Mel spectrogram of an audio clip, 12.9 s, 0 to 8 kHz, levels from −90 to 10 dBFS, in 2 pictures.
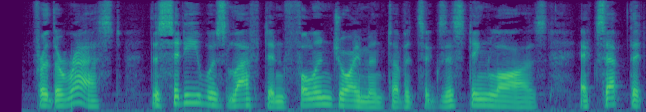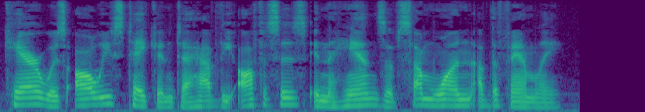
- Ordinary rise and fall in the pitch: Yes, average, 4.1 semitones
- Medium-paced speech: Yes, average, 155 wpm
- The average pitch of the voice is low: Yes, low, 115 Hz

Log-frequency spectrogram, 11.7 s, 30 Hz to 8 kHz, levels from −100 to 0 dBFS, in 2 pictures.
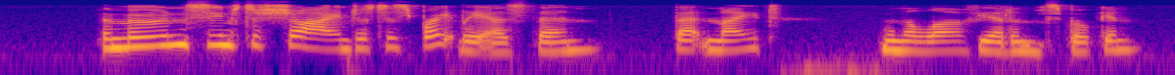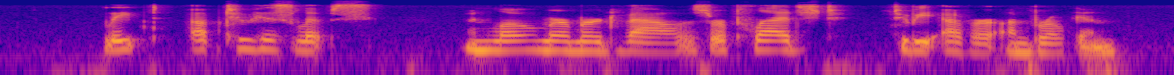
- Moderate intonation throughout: Yes, average, 4.1 semitones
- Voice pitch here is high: Yes, high, 195 Hz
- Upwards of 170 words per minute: No, average, 165 wpm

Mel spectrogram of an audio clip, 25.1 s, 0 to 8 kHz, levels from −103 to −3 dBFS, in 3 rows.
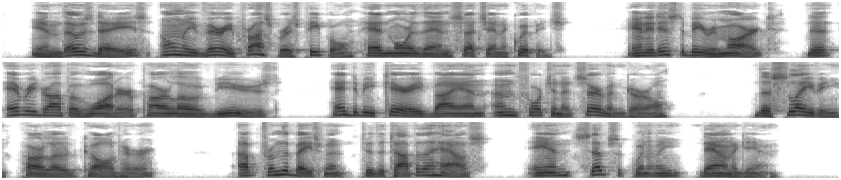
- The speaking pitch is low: Yes, low, 130 Hz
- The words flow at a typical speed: No, slow, 125 wpm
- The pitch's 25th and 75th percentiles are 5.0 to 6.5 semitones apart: Yes, wide, 5.5 semitones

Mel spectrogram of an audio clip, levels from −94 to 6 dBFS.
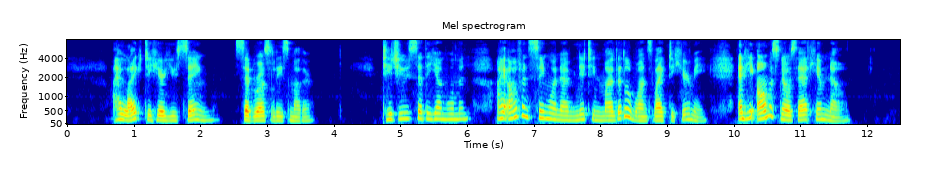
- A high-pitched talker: No, medium, 170 Hz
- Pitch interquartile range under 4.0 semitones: No, average, 5.3 semitones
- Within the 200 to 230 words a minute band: No, average, 170 wpm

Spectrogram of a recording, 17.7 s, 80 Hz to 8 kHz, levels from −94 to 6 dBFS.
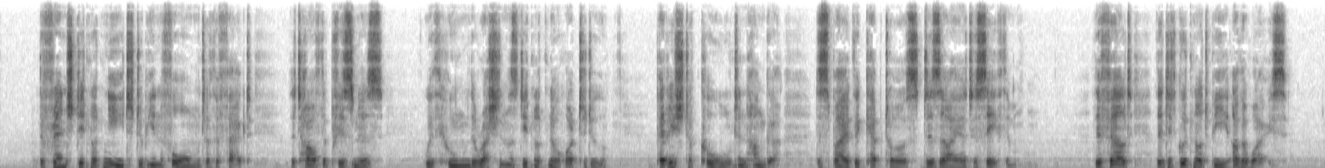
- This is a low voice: Yes, low, 120 Hz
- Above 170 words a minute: No, average, 145 wpm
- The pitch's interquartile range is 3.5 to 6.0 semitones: Yes, average, 4.2 semitones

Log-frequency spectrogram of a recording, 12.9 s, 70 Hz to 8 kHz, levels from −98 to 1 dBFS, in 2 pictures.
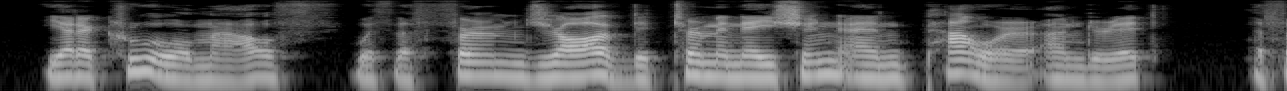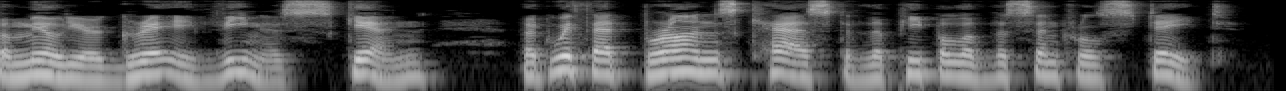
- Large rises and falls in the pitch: No, average, 3.9 semitones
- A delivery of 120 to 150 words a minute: Yes, average, 145 wpm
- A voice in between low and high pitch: Yes, medium, 145 Hz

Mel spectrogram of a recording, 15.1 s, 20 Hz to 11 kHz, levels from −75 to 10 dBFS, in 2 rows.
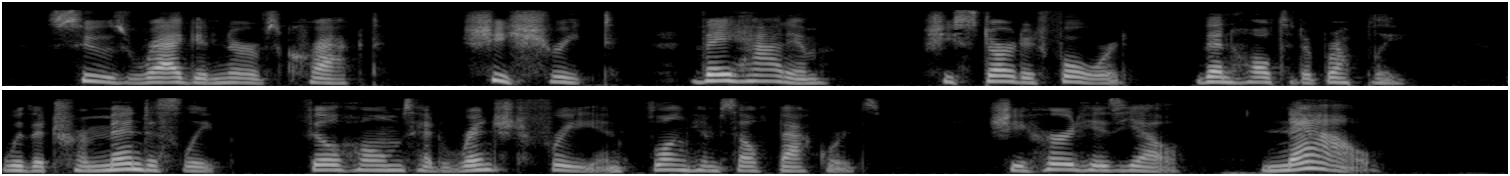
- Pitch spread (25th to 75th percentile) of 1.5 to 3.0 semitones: No, average, 3.4 semitones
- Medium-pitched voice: Yes, medium, 180 Hz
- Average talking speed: No, slow, 130 wpm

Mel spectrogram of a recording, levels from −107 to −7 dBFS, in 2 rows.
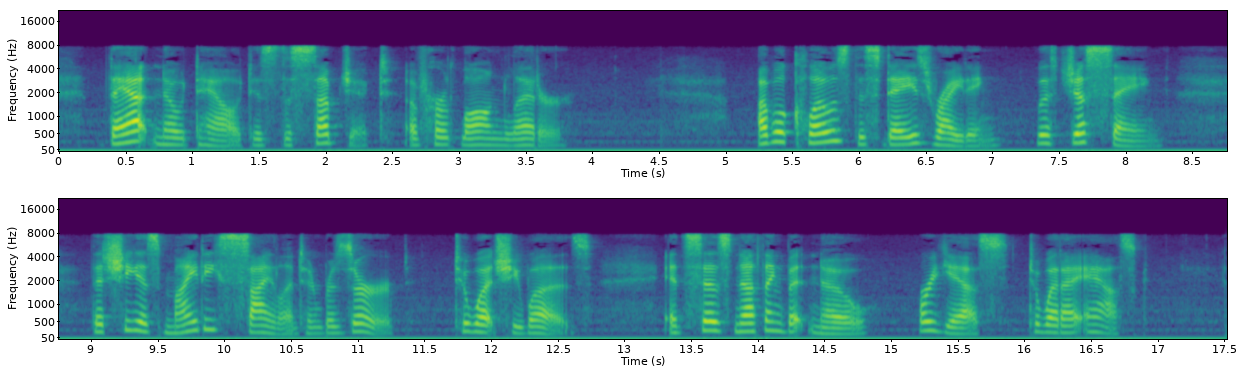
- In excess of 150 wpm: No, average, 140 wpm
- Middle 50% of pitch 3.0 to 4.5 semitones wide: No, average, 5.0 semitones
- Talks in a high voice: Yes, high, 200 Hz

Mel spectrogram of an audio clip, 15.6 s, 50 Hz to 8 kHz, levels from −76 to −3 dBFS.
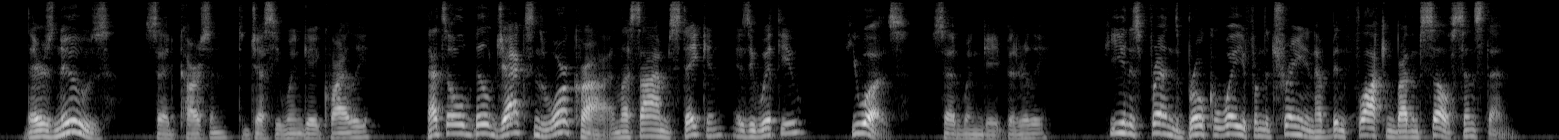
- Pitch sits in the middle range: No, low, 130 Hz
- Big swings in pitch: Yes, wide, 8.3 semitones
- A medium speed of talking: Yes, average, 170 wpm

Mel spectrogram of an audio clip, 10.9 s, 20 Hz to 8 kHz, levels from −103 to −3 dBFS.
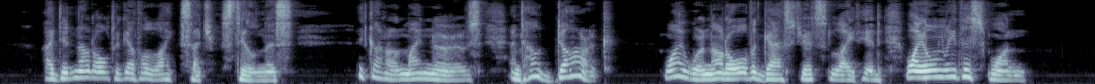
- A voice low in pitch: No, medium, 145 Hz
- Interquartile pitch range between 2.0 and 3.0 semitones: No, wide, 5.5 semitones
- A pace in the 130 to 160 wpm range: Yes, average, 150 wpm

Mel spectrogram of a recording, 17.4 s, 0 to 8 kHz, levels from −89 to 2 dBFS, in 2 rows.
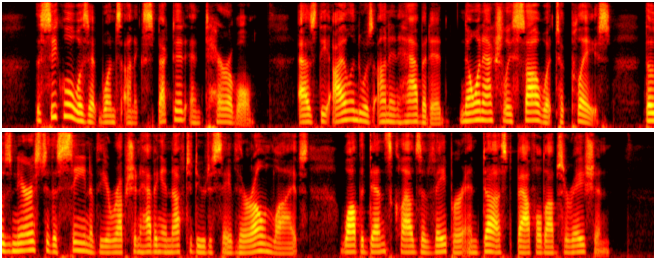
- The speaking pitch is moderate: Yes, medium, 155 Hz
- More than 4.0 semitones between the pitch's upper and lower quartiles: No, average, 3.5 semitones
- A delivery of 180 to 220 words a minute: No, average, 160 wpm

